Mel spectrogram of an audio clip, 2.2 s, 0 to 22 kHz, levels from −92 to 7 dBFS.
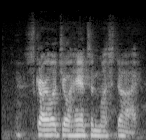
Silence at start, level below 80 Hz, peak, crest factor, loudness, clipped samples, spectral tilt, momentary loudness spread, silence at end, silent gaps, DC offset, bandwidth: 0.25 s; -46 dBFS; 0 dBFS; 16 dB; -16 LUFS; under 0.1%; -7 dB/octave; 10 LU; 0.1 s; none; under 0.1%; 9.8 kHz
